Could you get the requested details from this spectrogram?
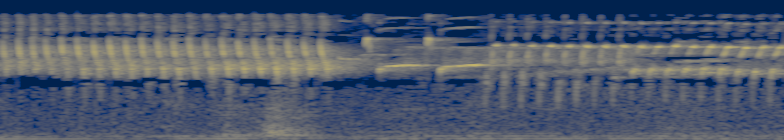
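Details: A moulting canary, still singing all day, gives fast, rolling trills of bright, high notes, switching into a clear whistle and then a steady buzzy trill.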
